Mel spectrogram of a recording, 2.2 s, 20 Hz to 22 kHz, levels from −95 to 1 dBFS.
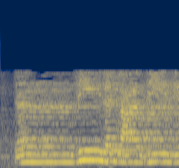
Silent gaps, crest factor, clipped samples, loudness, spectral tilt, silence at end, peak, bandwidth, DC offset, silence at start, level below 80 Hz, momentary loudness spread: none; 14 dB; under 0.1%; -15 LUFS; -11.5 dB/octave; 0 s; -2 dBFS; 4 kHz; under 0.1%; 0 s; -54 dBFS; 5 LU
